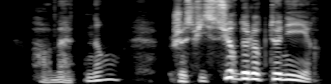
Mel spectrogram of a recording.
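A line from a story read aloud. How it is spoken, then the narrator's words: Exclaiming with love and hope. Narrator (French): s'écria Nicole, toute vibrante d'amour et d'espérance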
